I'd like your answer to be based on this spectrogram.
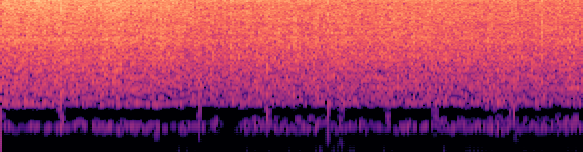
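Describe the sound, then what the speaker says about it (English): Meat browns in hot, shimmering oil inside a pressure cooker pot for a Sunday pot roast, giving a steady, loud, broadband sizzling hiss that runs unbroken throughout. "My oil is hot and shimmery and it's time to brown my meat."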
